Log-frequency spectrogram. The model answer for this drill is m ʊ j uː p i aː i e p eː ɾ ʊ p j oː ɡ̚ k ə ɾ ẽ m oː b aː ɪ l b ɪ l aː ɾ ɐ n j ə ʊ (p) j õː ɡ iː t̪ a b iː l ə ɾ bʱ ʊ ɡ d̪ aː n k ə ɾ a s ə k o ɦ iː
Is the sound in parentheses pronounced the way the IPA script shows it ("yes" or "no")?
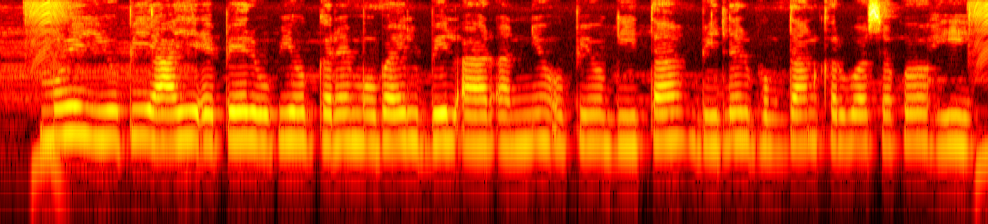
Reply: yes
